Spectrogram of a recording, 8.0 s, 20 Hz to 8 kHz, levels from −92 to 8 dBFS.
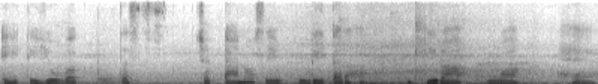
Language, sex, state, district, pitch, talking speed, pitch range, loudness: Hindi, female, Chhattisgarh, Raipur, 210 Hz, 75 wpm, 195-215 Hz, -19 LUFS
